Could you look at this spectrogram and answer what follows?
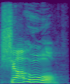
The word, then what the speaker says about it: Shaul: So Ananias went away and went into the house, and laying his hands on him, he said, Brother Shaul, which is what it, how it would really be pronounced,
